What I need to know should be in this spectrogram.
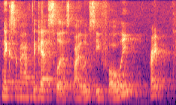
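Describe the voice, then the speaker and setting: A woman talks at a very fast pace with ordinary pitch variation. There is audible room echo and noticeable background noise. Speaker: book vlogger. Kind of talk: casual chat.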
